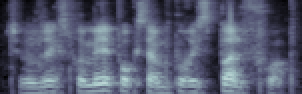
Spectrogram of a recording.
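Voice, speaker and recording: Man, mid-pitched, EFT tapping self-demonstration; short repeated first-person lines, emphatic then calmer. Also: racing. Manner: emphatic and exasperated; softer and more settled. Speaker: EFT practitioner.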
